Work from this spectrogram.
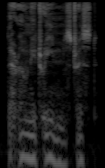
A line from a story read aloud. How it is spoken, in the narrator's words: whispered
